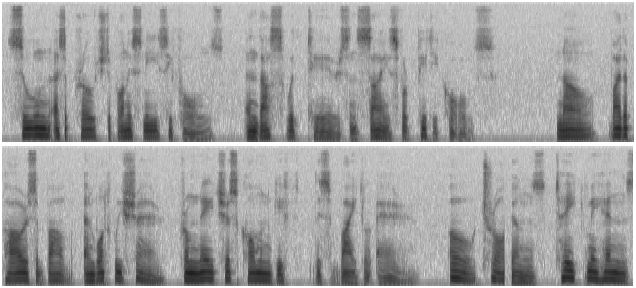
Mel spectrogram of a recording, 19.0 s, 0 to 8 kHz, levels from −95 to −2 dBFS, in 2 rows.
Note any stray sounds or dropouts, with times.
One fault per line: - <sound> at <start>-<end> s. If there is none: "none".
- dropout at 17.0-17.1 s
